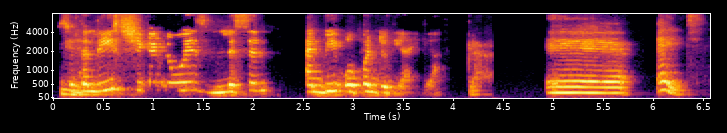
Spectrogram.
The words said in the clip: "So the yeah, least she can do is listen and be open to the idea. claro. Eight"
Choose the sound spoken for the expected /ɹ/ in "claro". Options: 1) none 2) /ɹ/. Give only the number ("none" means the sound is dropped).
1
